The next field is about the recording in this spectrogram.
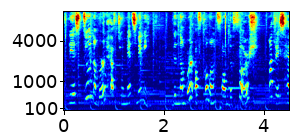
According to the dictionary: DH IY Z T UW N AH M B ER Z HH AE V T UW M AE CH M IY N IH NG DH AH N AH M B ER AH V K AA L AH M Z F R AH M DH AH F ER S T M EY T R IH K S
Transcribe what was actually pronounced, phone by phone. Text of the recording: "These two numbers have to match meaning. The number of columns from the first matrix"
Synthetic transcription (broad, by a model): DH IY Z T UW N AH M B ER HH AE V T UW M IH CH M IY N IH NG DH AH N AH M B ER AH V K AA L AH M F R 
